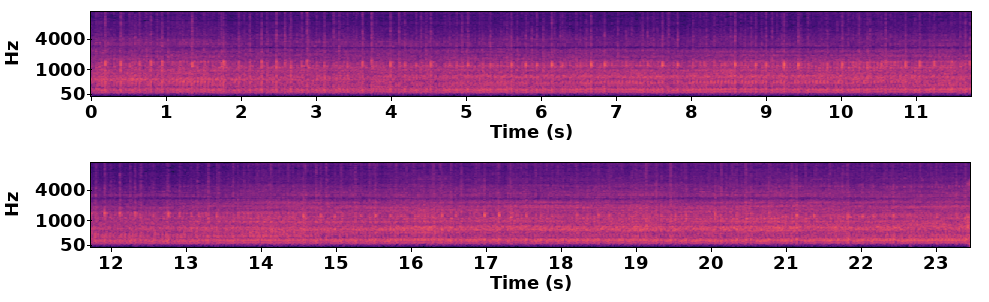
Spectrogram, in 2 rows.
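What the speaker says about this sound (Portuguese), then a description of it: "possui um motor dois tempos com três cilindros" A 1972–1975 Kawasaki 750 H2 two-stroke three-cylinder motorcycle engine idling close by, a steady buzzing drone with a fast, even pulsing that holds unchanged throughout.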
